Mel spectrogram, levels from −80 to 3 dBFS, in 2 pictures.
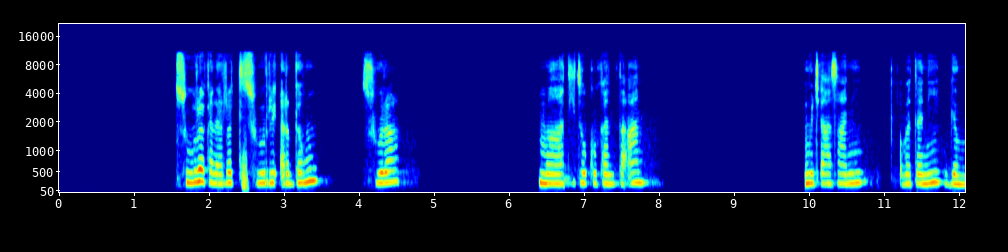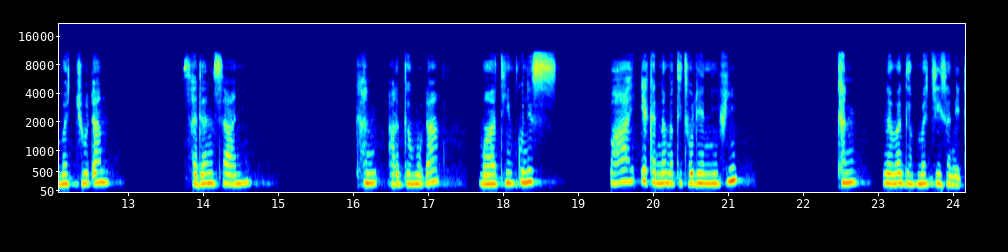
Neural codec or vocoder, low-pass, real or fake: vocoder, 44.1 kHz, 128 mel bands, Pupu-Vocoder; 10.8 kHz; fake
